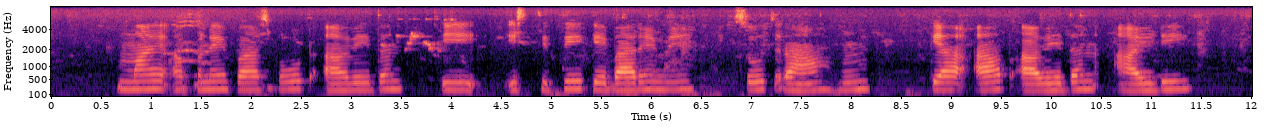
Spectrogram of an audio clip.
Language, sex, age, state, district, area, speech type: Hindi, female, 45-60, Uttar Pradesh, Mau, rural, read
